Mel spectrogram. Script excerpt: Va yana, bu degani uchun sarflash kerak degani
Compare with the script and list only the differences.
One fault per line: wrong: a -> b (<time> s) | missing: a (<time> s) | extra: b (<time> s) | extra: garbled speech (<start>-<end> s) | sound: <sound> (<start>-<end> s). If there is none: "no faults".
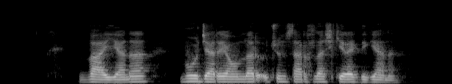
wrong: degani -> jarayonlar (2.0 s)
